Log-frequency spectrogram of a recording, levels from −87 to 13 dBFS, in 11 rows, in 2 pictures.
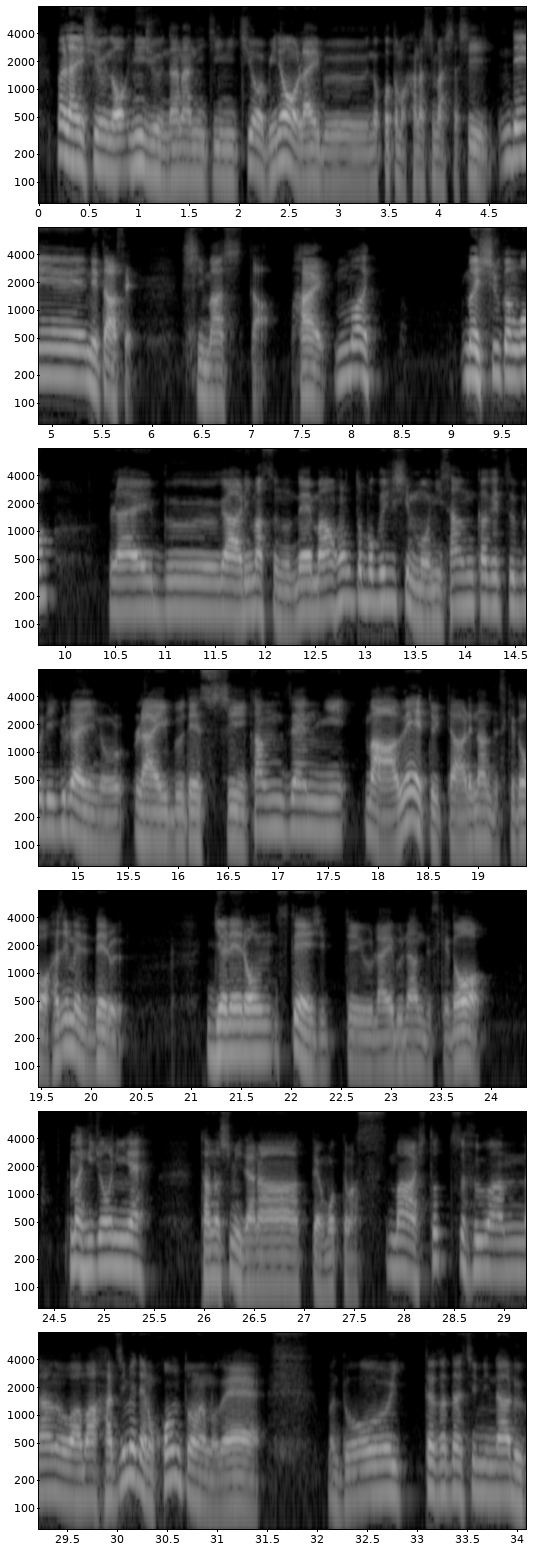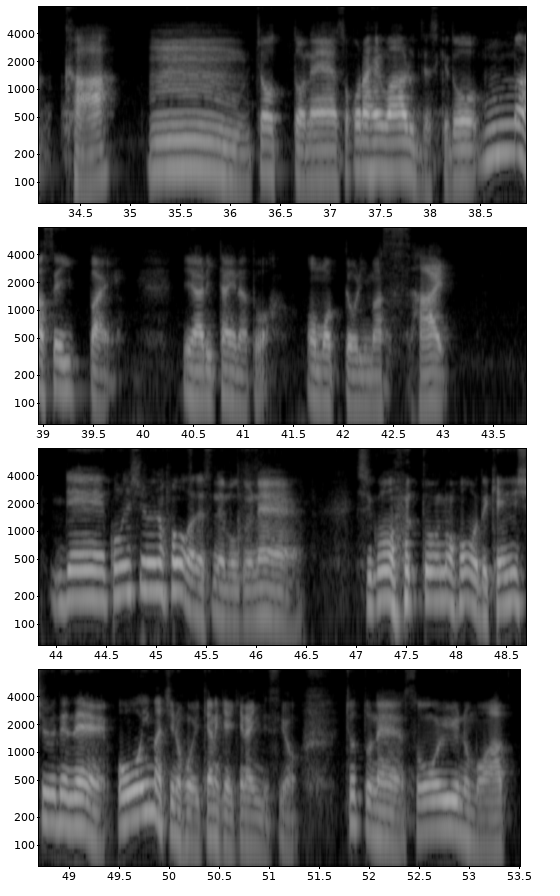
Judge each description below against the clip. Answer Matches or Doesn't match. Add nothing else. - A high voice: Doesn't match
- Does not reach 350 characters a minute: Matches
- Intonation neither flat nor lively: Doesn't match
